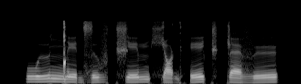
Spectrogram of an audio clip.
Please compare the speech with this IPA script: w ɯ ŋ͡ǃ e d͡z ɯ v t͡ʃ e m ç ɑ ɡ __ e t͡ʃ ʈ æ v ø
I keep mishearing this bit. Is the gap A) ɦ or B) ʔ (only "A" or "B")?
B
